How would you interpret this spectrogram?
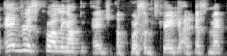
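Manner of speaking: high, rising Scots outburst; indignant shout. Acted. Scotswoman refusing to let Jack pass, indignant shouting. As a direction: build to a loud, high-pitched cry. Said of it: "she shouted at Jack".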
